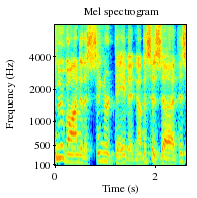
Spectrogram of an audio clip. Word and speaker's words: D4vd: Well, so what we know is that it's not pronounced D4 VD, it's pronounced David.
